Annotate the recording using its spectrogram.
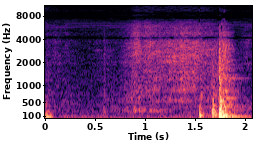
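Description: Wooden camper-kitchen drawer sliding along and then knocking shut: a short scraping slide, followed by two sharp knocks a fraction of a second apart, the second the louder.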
